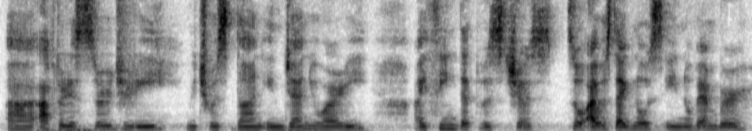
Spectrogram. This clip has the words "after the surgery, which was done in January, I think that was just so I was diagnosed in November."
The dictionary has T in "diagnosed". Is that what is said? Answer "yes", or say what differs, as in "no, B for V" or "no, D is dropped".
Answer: yes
